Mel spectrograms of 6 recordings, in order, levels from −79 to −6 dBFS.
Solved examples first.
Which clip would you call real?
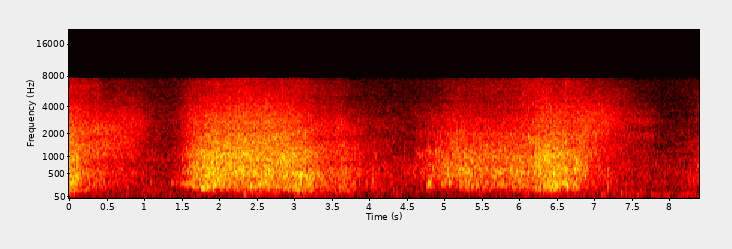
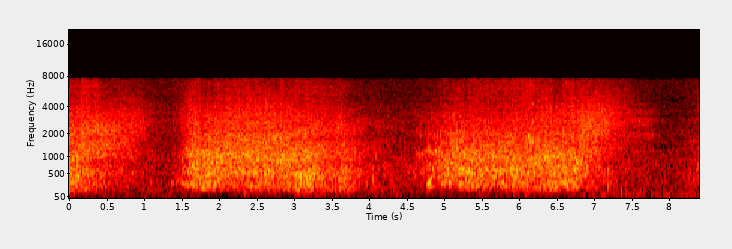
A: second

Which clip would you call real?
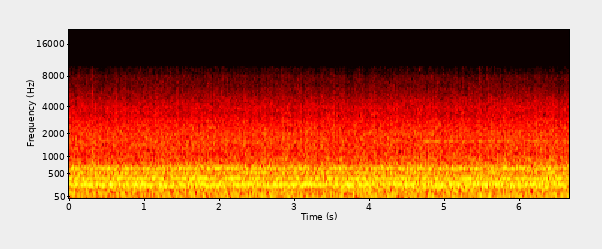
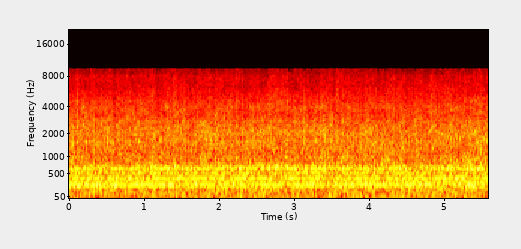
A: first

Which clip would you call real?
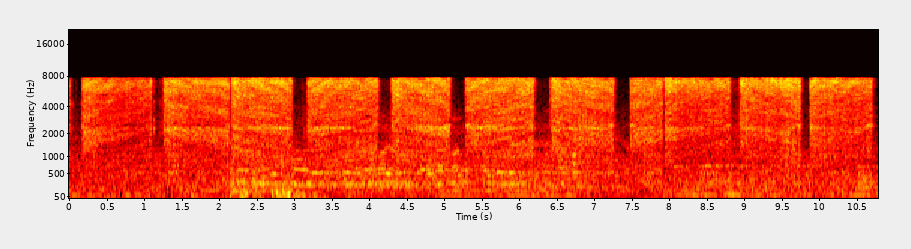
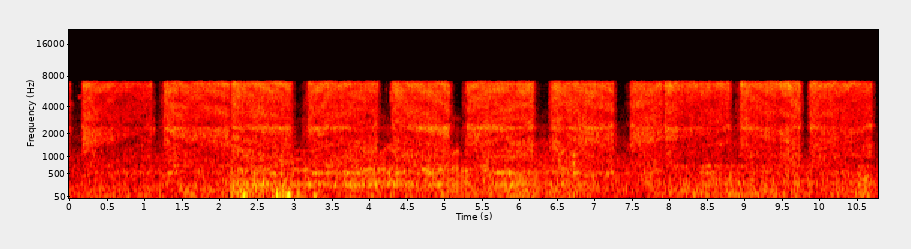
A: first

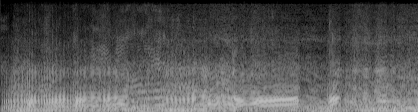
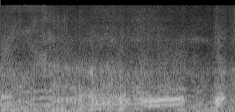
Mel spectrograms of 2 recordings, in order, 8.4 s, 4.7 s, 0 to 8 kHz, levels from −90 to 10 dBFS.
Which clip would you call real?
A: first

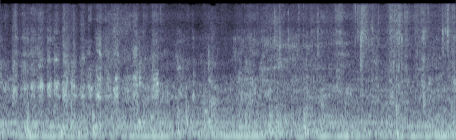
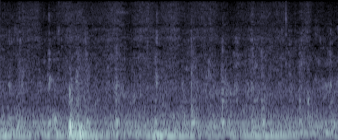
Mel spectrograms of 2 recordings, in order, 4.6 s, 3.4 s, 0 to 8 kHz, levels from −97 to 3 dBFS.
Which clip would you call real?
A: second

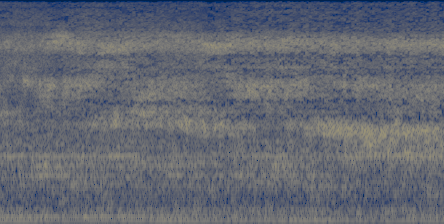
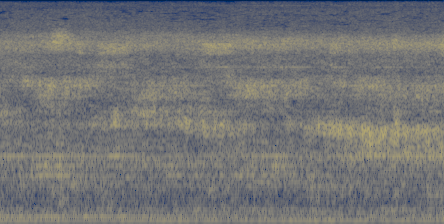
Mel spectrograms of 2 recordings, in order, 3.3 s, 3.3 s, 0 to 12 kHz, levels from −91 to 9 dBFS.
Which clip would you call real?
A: second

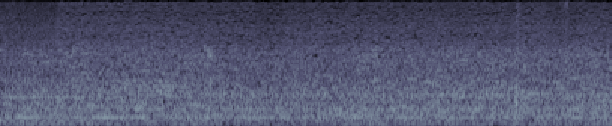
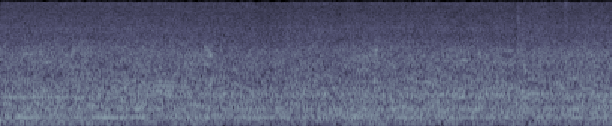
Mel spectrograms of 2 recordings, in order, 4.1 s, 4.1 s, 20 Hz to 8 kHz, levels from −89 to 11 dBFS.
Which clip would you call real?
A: first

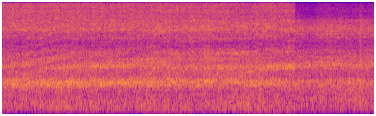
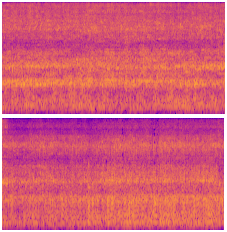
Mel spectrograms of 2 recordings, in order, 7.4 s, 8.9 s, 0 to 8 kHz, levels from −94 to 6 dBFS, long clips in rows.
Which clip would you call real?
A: first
